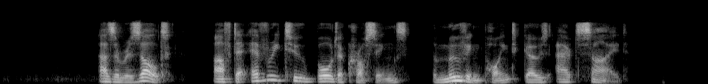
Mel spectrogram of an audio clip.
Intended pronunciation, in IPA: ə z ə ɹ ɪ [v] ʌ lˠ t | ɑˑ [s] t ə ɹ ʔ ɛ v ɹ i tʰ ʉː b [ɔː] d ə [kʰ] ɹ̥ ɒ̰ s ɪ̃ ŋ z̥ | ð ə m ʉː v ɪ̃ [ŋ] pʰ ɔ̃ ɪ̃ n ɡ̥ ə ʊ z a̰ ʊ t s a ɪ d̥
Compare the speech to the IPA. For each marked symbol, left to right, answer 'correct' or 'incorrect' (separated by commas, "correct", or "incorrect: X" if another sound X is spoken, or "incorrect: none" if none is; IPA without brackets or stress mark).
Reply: incorrect: z, incorrect: f, correct, correct, correct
